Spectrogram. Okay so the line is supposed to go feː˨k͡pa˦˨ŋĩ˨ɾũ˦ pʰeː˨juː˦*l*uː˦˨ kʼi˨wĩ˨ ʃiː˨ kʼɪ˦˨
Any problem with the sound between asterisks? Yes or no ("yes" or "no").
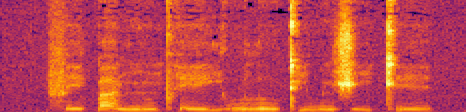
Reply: no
